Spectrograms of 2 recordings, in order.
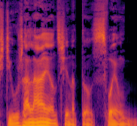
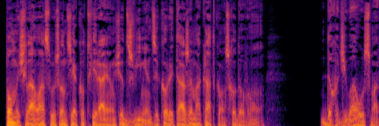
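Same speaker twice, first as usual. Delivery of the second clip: usual speaking voice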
